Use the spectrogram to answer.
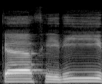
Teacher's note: رو زیر کی وجہ سے باریک ہوگا، اور نون وقف کی صورت میں نون ساکن پڑھا جائے گا، وقف بالاسکان ہوگا۔ · کافری ری یا مدہ ہے، 1 الف کے برابر کھینچ کر پڑھیں گے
